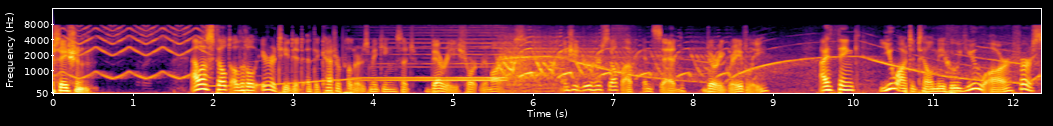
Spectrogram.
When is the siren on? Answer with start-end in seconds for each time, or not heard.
0.0-12.3.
